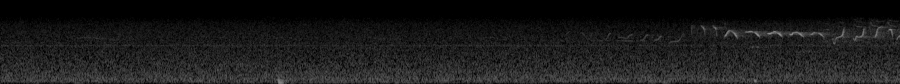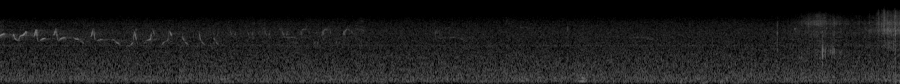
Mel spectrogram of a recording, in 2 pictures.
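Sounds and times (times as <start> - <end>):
background hiss: 0.0 - 18.0
songbird singing chirps and trills: 0.6 - 18.0.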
